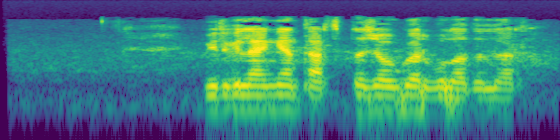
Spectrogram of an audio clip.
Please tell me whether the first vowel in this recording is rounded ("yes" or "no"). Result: no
